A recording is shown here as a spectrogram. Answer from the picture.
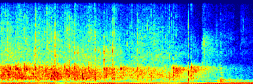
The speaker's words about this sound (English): Let's give Jesus a clap.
